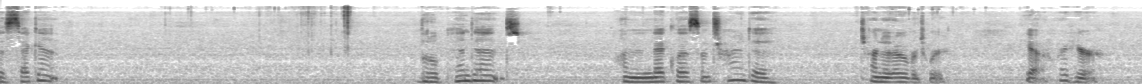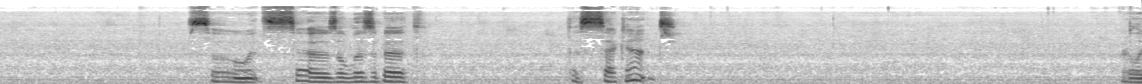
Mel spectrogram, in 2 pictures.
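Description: Small metal jewellery pieces clink softly together.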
